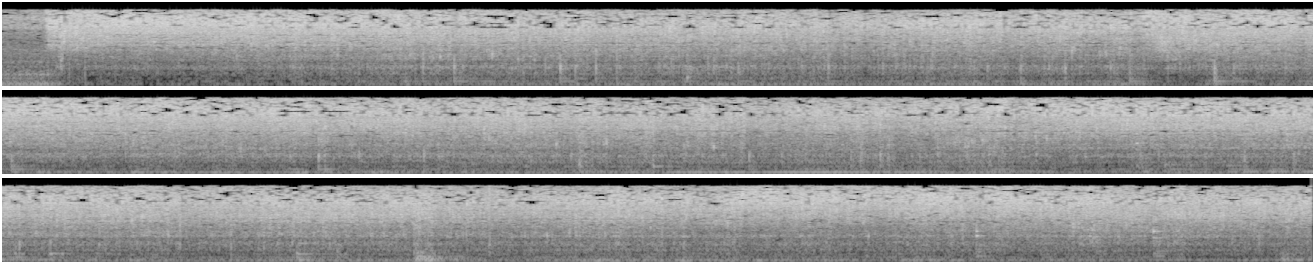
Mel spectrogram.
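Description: Hilsa fish pieces frying in hot oil in a wok: a loud, steady sizzle that starts suddenly as the first piece goes into the oil.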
